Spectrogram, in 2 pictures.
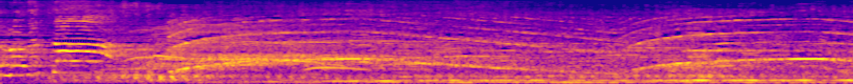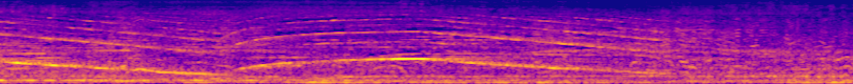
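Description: A siren-like wail played through the concert sound system: three slow sweeps, each rising quickly and then sliding down, about four to five seconds apart, over a steady low drone.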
